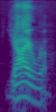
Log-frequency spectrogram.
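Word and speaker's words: יראה: The second form of fear is is Ira. It's y I r ah but it's pronounced yra.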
